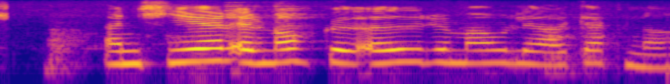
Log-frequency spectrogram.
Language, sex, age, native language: Icelandic, female, 18-19, Icelandic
